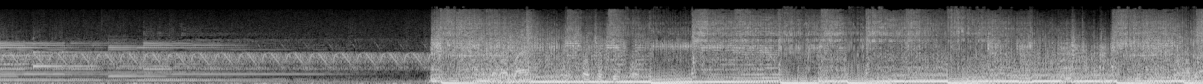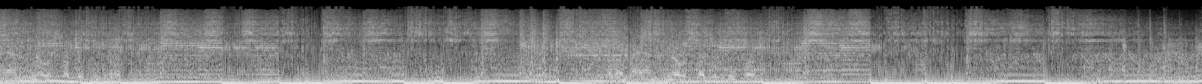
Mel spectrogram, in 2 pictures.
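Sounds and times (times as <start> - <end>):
screamo rock band music: 0.0 - 24.0.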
